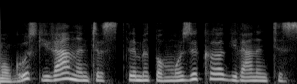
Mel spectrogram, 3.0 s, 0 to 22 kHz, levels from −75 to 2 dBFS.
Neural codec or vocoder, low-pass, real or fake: codec, 16 kHz in and 24 kHz out, 0.6 kbps, FocalCodec, streaming, 2048 codes; 7.2 kHz; fake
